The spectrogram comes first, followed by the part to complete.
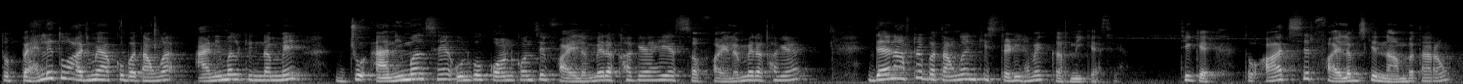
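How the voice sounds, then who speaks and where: A man's voice: high-pitched, lively intonation. Man teaching in an echoey room. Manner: drills terms by slow repetition, addresses students as beta. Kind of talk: classroom lecture.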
